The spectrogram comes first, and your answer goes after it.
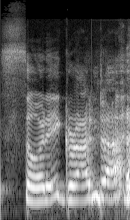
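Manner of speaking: laughing, mock-sorry "Grandad"; laughing tease. Teasing her husband about Doctor Drake, laughing. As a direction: tease him through laughter. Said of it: "I was like".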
